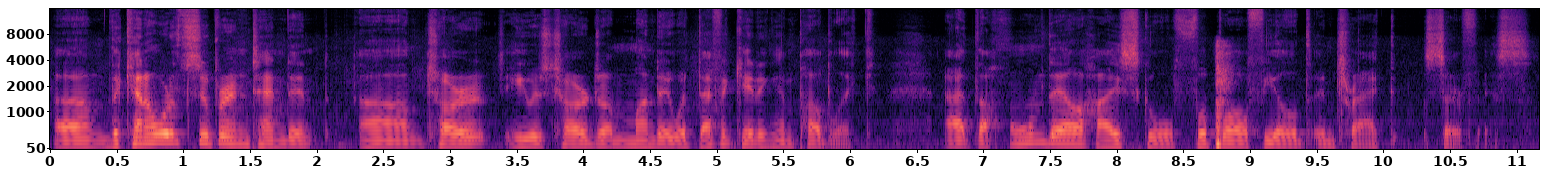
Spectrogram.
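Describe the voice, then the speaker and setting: A man's voice: medium pitch, expressive, measured pace, a little mellow. A man hosting a casual chat show, rambling with lots of fillers and restarts and laughing often. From New Jersey, USA. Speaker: podcast host.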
